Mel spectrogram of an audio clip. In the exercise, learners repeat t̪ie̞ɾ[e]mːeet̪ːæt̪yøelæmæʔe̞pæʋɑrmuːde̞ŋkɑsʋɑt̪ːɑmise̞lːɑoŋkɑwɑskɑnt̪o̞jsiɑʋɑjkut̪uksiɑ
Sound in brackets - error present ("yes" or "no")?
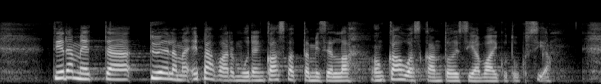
yes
